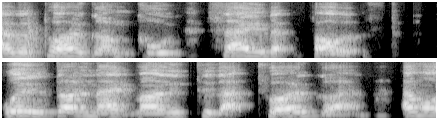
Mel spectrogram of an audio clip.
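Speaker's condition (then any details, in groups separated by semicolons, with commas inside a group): Cerebral palsy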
